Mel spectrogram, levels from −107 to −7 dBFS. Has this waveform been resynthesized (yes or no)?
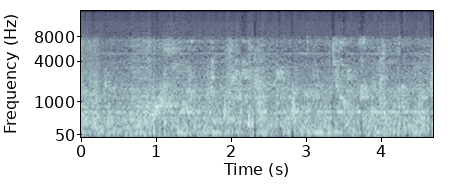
no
